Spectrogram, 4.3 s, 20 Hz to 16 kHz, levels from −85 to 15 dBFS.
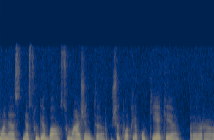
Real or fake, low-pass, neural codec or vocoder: real; 10.8 kHz; none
